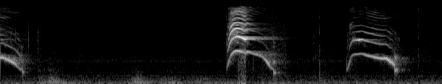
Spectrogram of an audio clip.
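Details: Kittens crying to lure a feral mother cat: the end of one mew, then two clear arched cries a second apart, with faint low bumps in the quiet gaps.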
